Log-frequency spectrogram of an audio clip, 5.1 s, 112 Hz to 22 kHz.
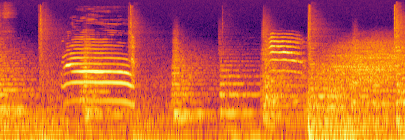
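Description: A cat in the video game 60 Seconds meows several times, drawn-out harmonic cries with short gaps between them, clear and close over a low background rumble.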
